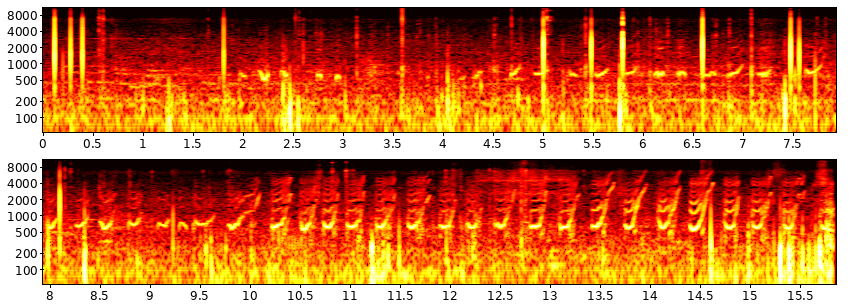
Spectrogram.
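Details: Baby guinea pig giving a run of short rising squeaks that speed up and grow louder toward the end, over scattered clicks and rustling.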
